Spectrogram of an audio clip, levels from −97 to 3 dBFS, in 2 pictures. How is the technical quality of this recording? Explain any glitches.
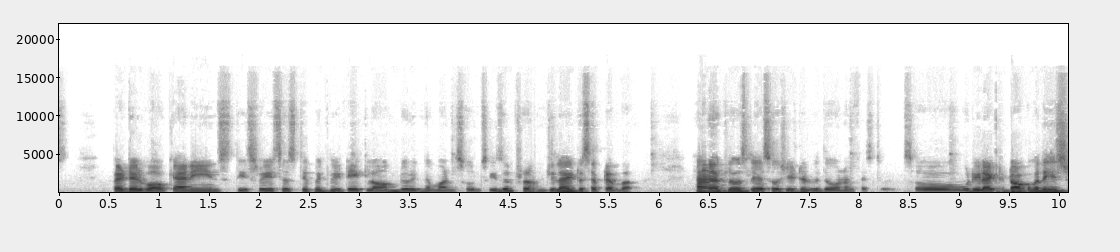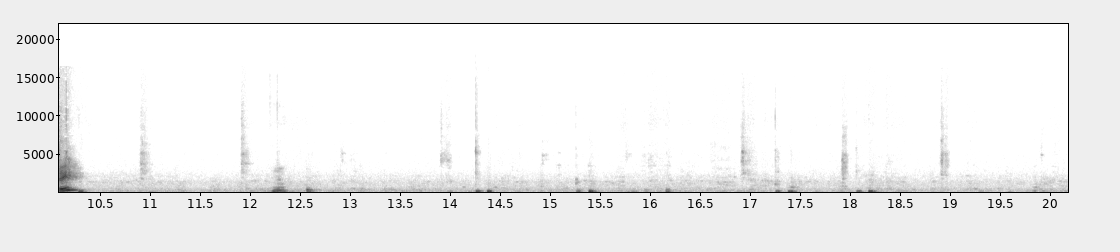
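The speech has audible glitches from short concealed packet loss, in two clusters. The first runs from 4.71 to 4.79 s, just after "during the monsoon season". The second runs from 6.41 to 6.52 s, just before "are closely associated with". Each cluster is a run of 20 ms chunks that arrived too late to decode. The receiver patched each gap by extending the preceding sound, then blended back into the real audio. You hear a brief smear or wobble, and a short consonant may drop out.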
